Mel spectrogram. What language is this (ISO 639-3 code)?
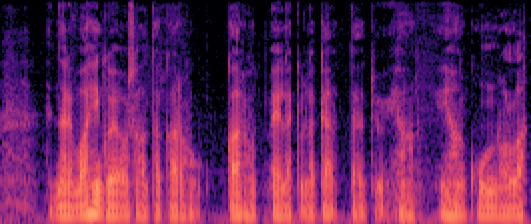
fin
